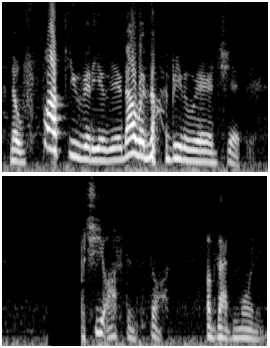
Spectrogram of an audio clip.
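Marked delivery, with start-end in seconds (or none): 0.1-3.2 loud high joking rant; hammed-up tirade at the game; mock rant. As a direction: yell at the game in fake anger. Ranting at the video game.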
